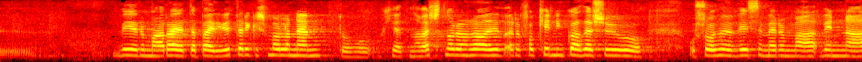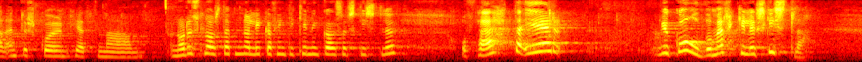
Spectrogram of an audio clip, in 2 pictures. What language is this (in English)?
Icelandic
